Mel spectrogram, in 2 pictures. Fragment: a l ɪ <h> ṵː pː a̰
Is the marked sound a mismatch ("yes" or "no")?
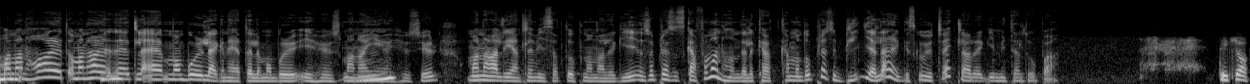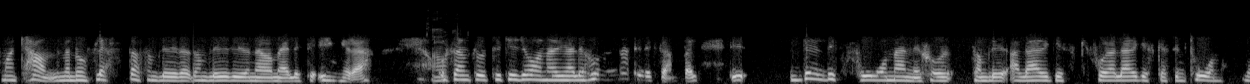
no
